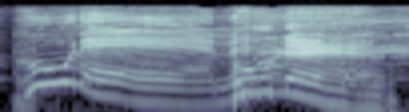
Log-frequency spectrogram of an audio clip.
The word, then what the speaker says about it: Hunan: So Metro UK reports that 44-year-old man Tan Nan of Hunan, am I saying this right? – Hunan was drinking heavily with a group of his friends.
